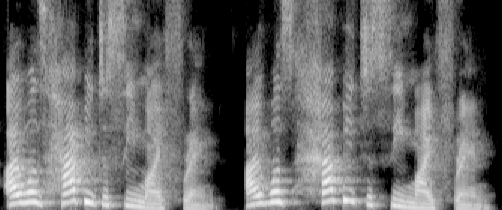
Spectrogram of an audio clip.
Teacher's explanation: Now, rising intonation. Rising intonation expresses your joy, your excitement.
